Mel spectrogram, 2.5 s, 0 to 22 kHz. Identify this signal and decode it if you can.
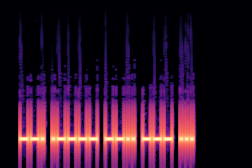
Morse code, heard as a keyed tone, about 44 wpm, 700 Hz. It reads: G1ZOS
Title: Call Signs - 45wpm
